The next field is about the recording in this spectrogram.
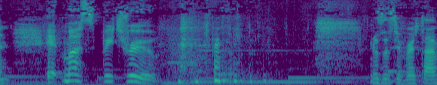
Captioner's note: laughs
